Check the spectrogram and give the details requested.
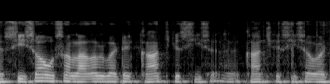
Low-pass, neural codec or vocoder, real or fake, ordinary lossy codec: none; codec, 16 kHz, 8 kbps, FunCodec, trained on Chinese and English, 25 frames a second; fake; none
